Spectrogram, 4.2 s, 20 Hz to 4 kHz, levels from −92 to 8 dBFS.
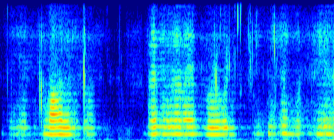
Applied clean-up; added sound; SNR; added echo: neural separator model SepFormer WHAMR!.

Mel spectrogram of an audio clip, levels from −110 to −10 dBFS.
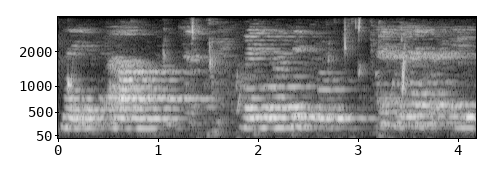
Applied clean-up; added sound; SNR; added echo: classical method WPE with log-MMSE.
